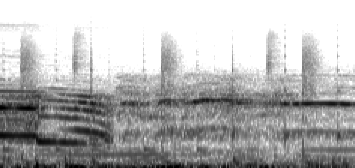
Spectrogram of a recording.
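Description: Rooster crowing; the call ends with a falling note in the first second, and a thin steady high note holds on after it.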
